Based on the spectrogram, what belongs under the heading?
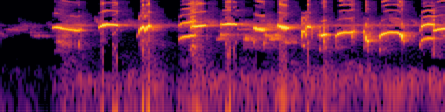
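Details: Oriental magpie-robin singing competitively: after a brief silence, a lively run of whistled notes, swooping slurs and quick chirps that grow denser toward the end.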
